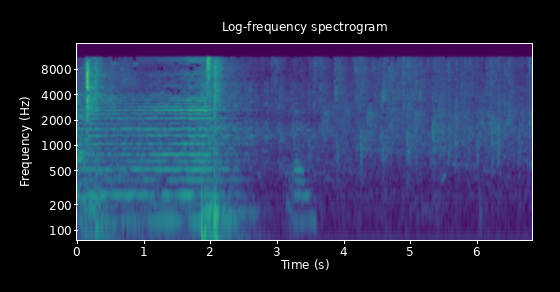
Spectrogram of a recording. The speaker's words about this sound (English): I didn't write it, but I appreciate the applause. Thank you.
